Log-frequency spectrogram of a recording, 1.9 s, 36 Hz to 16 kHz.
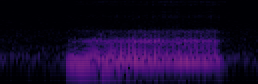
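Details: A single loud, buzzing, fluttering snore lasting about a second, from a sleeping 12 lb dog; snoring.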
